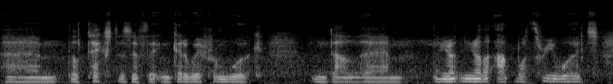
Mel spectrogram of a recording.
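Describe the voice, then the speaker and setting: Whispering at a fairly quick pace, a man with a Northumbrian accent speaks over noticeable background noise. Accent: Northumbrian (Geordie-like) English. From northern England, southeast Northumberland. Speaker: outdoor vlogger. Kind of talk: vlog narration. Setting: outdoors in woods. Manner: hesitant, many fillers.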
